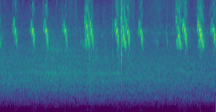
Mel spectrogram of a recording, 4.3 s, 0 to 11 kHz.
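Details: Sparrows gathered at food and squabbling in February 2017: sharp, high chirps in quick, uneven bursts, often doubled, scattered through the clip over a faint steady background hiss.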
